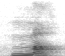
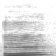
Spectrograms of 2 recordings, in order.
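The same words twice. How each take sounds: First: A short vowel follows the consonant sound. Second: The consonant sound is held with no vowel. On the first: The speaker calls it wrong. "A schwa is when you use a at the end of a sound that doesn't require it" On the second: The speaker calls it right. "which should be m"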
